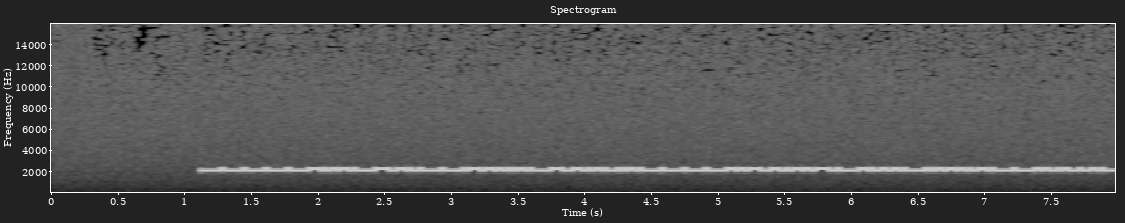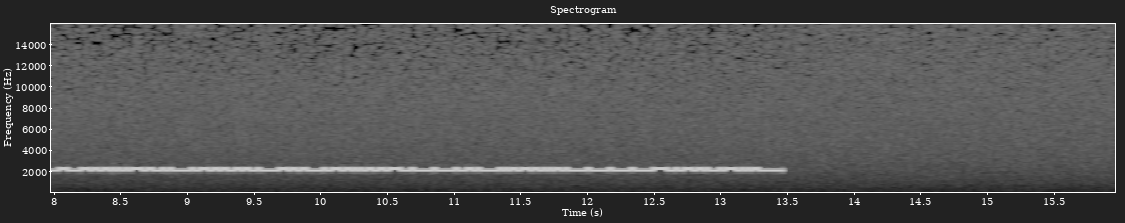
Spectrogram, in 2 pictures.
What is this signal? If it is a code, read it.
RTTY (45.45 baud, 170 Hz shift), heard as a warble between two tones, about 2200 Hz centre. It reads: THE SONGS ON THIS ALBUM RECALL VARIOUS STAGES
